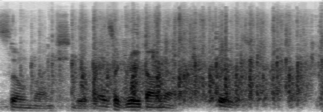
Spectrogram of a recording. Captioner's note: audience applauding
